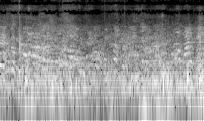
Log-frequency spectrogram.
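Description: Indistinct talking and calling out from spectators at ringside.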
